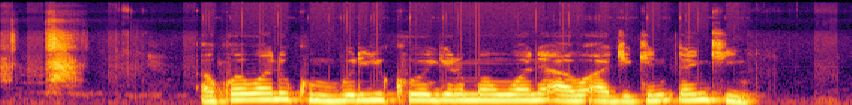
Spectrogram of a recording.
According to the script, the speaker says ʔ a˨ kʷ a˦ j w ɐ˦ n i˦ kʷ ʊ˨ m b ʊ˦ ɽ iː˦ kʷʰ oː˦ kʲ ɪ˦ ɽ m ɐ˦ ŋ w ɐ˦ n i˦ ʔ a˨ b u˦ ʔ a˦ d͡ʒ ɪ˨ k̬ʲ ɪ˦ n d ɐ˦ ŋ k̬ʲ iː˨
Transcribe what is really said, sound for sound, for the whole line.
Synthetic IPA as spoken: ʔ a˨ kʷ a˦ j w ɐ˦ n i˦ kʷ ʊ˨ m b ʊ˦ ɽ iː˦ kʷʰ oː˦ ɡʲ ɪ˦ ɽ m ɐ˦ ŋ w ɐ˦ n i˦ ʔ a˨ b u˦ ʔ a˨ d͡ʒ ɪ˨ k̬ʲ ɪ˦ n ɗ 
